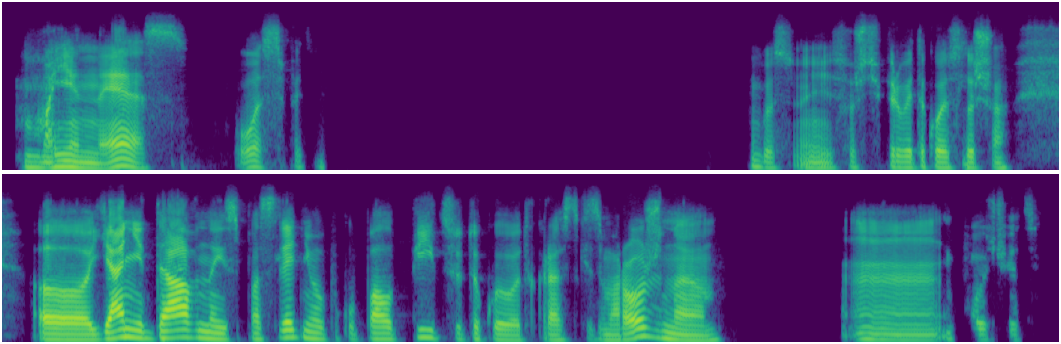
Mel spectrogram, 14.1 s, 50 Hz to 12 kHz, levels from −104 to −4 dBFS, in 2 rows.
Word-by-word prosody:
Майонез? 110 0 0 0.3
Господи! - - -10 2.8
Господи, 105 -2 -9
э, - - -10
слушайте, 110 +1 -12
впервые 115 -2 -4
такое 110 -1 -4
слышу. 105 -1 -6 0.6
Э, 110 -1 +6
я 130 +8 +7
недавно 145 -2 +5
из 115 - -4
последнего 130 +2 -1
покупал 120 +1 -2
пиццу, 145 -6 -6
такую 105 0 -5
вот 100 0 -5
как - - -22
раз 100 -1 -3
таки 105 - -18
замороженную. 105 - 0 0.9
М, 105 -3 -5
и - - -14
получается 105 -1 -13
110 Hz, 100 wpm, -25 LUFS, 105-125 Hz, 2.8 s, я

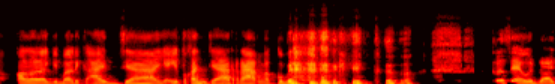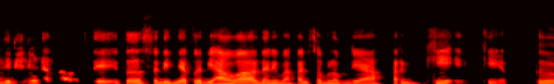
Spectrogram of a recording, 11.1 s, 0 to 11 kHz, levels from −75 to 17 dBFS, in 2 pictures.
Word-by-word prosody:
kalau 180 -1 +1
lagi 175 0 -1
balik 170 0 -1
aja," 165 -3 +1
"Iya 140 -3 -2
itu 220 - -4
kan 240 -4 +5
jarang!" 170 -1 +4
Aku 165 +3 -9
bilang 220 - +9 0.5
gitu. 240 -5 +1 1.1
Terus 280 0 -2
ya - - +4
udah, 210 -2 0
jadi 200 0 -4
dia 265 - -9
nggak 190 - -8
tahu - - -8 0.2
sih, 200 0 -2 0.2
itu 200 - -9 0.2
sedihnya 185 +1 -3
tuh 215 - -2
di 175 - 0
awal, 185 +5 0
dari 160 -1 -3
bahkan 160 +3 -6
sebelum 155 -3 -8
dia 145 -1 -4 0.2
pergi, 175 - -8
gitu. 180 - -13
180 Hz, 160 wpm, -24 LUFS, 165-200 Hz, 1.1 s, bilang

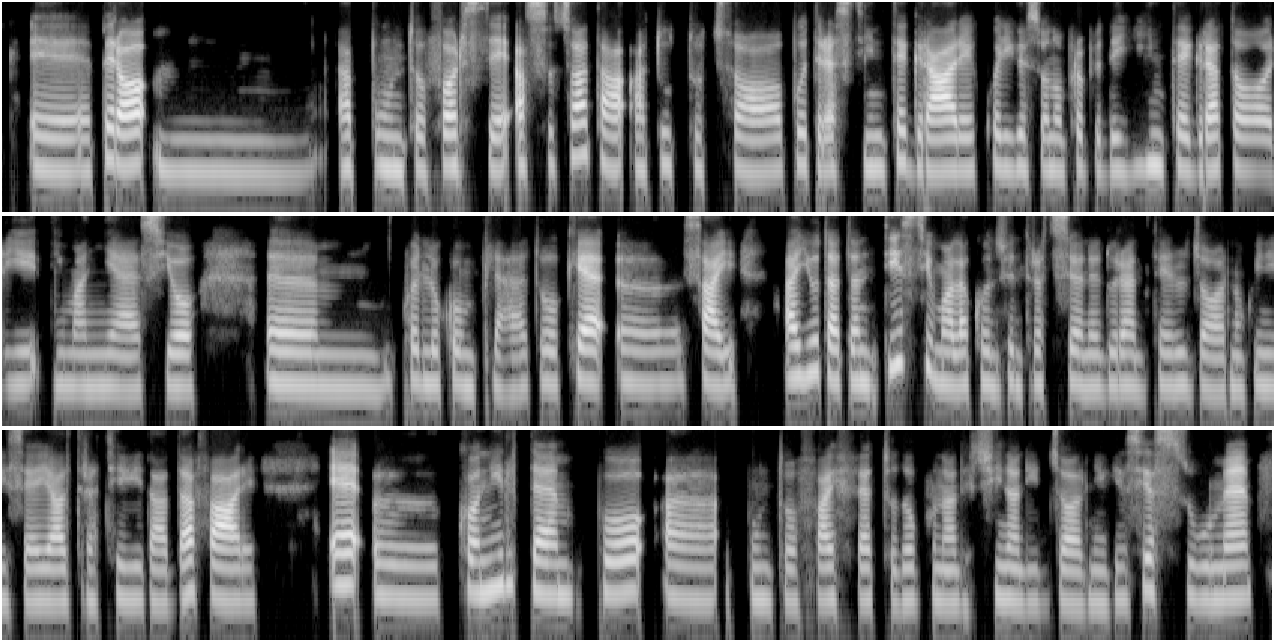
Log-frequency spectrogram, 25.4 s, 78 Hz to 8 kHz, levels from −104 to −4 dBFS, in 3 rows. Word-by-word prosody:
ehm, 200 -1 -2
però, 225 -3 +10
mhmm, 195 -1 -13
appunto 210 -1 -5
forse 220 0 +2
associata 230 +1 +3
a 210 0 -4
tutto 220 -2 -11
ciò 195 -1 0
potresti 225 -1 -1
integrare 200 -2 +6
quelli 210 -2 -6
che 215 - -4
sono 200 0 -4
proprio 200 0 -8
degli 200 +1 -9
integratori 205 -2 0
di 200 - -13
magnesio, 195 0 -2 0.5
ehm, 195 -2 -2
quello 205 -2 -6
completo 190 0 -8
che, 215 - +7
ehm, 205 -5 -8
sai, 200 -1 +3 0.3
aiuta 230 -1 +3
tantissimo 210 - -1
la 200 0 0
concentrazione 205 0 -6
durante 195 -1 -6
il 195 +1 -7
giorno, 185 0 -6
quindi 195 +1 -11
se 190 - -6
hai 190 0 -2
altre 190 0 -1
attività 195 -1 -6
da 205 +5 +3
fare 190 -3 +5 0.5
e 265 +6 +7
ehm, 205 -3 -7
con 230 0 -1
il 260 +2 -2
tempo, 220 +1 0
ehm, 195 -2 -3
appunto 195 -1 -12
fa 195 +2 -2
effetto 195 -1 -6
dopo 190 +1 -10
una 185 -1 -4
decina 190 +2 -5
di 185 0 -12
giorni 180 0 -5
che 195 +2 -13
si 195 +5 -5
assume, 205 -2 +2
200 Hz, 130 wpm, -23 LUFS, 190-210 Hz, 0.5 s, però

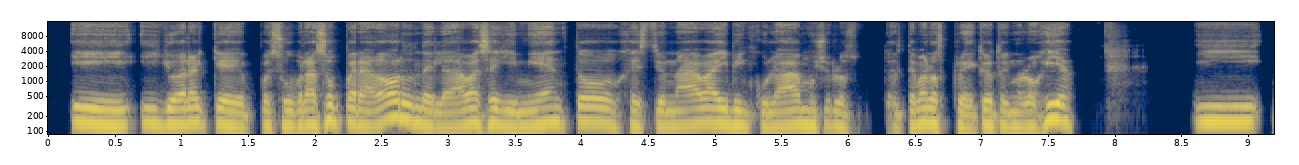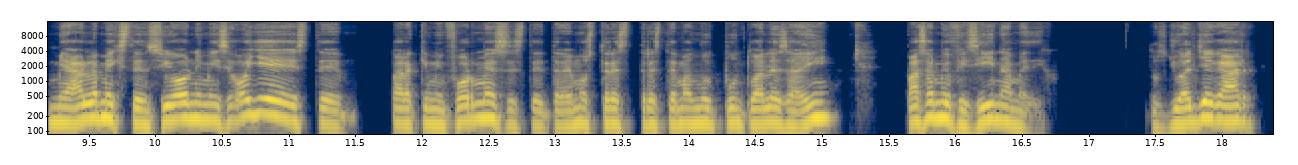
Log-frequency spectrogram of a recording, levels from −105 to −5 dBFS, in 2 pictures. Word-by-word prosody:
Y 140 -3 0
y 145 -1 -4
yo 140 +1 0
era 145 +1 +1
el 150 -2 -5
que, 130 -5 -1
pues, 130 +3 -7
su 130 -1 -2
brazo 140 +5 0
operador, 145 +5 0
donde 145 -7 -1
le 120 0 -5
daba 135 +5 -2
seguimiento, 140 +2 -2
gestionaba 130 +4 -4
y 145 - +1
vinculaba 125 0 -3
mucho 135 0 -5
los 110 -5 -8 0.2
el 110 -2 -13
tema 130 +5 -3
de - - 0
los 145 - -2
proyectos 130 0 -4
de - - -12
tecnología. 130 +7 -1 0.9
Y 160 0 -2
me 155 0 0
habla 170 +5 +6
a - - +1
mi 185 - +7
extensión, 165 +3 +3
y - - +3
me 175 - +1
dice: 160 0 +1
"Oye, 210 -1 +5
este, 145 -4 -3 0.3
para 145 -2 -1
que 145 - -4
me 140 - 0
informes, 165 +4 +2
este, 130 -1 -6
traemos 130 +3 -3
3- 140 -2 -1
3 140 -2 -3
temas 145 0 -1
muy 145 -2 0
puntuales 140 0 0
ahí, 180 +9 +3 0.5
pasa 155 +5 +2
a - - +3
mi 185 -1 +7
oficina", 155 +4 +2
me 130 -3 -5
dijo. 85 -3 -22 0.7
Entonces, 115 -2 -13
yo 140 - +2
al 150 - +2
llegar, 165 -5 +5
140 Hz, 195 wpm, -20 LUFS, 130-155 Hz, 0.9 s, mi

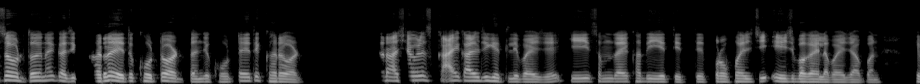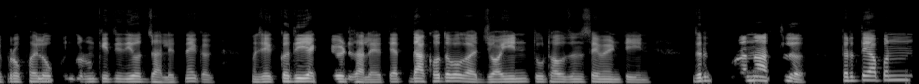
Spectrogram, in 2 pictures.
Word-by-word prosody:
असं 200 - +5
होतं 175 -1 +1
नाही 195 +1 -3
का 165 -3 +2
"जे 150 - -3 0.2
खरं 165 +5 +4
आहे 160 -6 +7
ते 160 - -3
खोटं 155 +1 0
वाटतं 140 -5 +1
आणि 130 0 -3
जे 135 - -3
खोटं 125 +5 -7
आहे 165 - +2
ते 185 - -2
खरं 135 -2 0
वाटतं." 115 -4 -2 0.8
तर - - -1
अशावेळेस 195 -1 0
काय 185 - +4
काळजी 175 -1 +2
घेतली 145 -5 -2
पाहिजे 120 +1 -2
की 140 +1 +2
समजा 140 -1 -4
एखादी 135 0 -1
येते 125 -2 -2
ते 125 - -3
प्रोफाईलची 130 +2 -1
एज 135 -1 0
बघायला 125 -3 +2
पाहिजे 110 -1 -3
आपण. 110 +1 -7 0.4
हे 125 - -4
प्रोफाईल 135 +2 -2
ओपन 135 0 -5
करून 130 0 -5
किती 135 -1 -1
दिवस 130 -1 +2
झाले, 110 -2 -3
नाही 145 +1 0
का? 115 - -6 0.5
म्हणजे 125 +2 +1
कधी 140 0 +6
ॲक्टिव्हेट 135 -2 +2
झालंय 115 -2 0
त्यात 130 0 +1
दाखवतो 150 +3 +5
बघा 135 -4 +2
जॉईन 125 +3 +2
2017 120 -3 -2 0.5
जर 155 - +3
पुराणं 180 +2 0
असलं - - -1 0.4
तर 180 - +2
ते 200 - +7
आपण 205 +2 +2
135 Hz, 185 wpm, -26 LUFS, 125-150 Hz, 0.8 s, आहे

